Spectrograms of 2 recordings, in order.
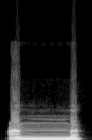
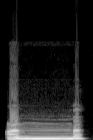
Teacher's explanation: ketika ada mim yang bertasdid atau angka 3 yang tertidur, maka juga dibaca mendengung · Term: bacaan gunnah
